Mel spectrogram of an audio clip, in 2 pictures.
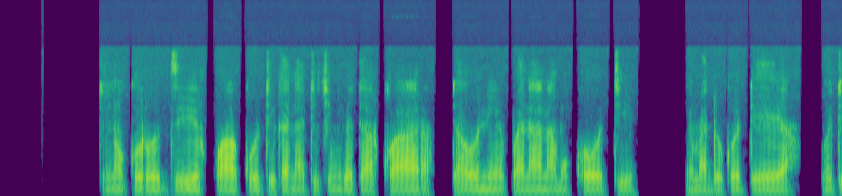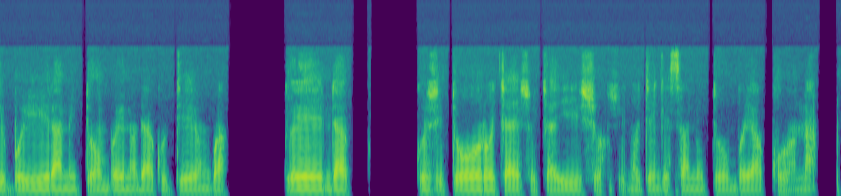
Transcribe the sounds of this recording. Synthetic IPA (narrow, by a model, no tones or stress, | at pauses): tino̞kuɾud͡zirwakutikanatit͡ʃiŋɡe̞tarwaɾa̰ta̰onekwananamukʰo̞ti | nemadʱo̞ko̞dʱe̞ja | wotibʱujiɾamito̞mbo̞ino̞ɗakute̞ːmɡwa | to̞enda | kuʐito̞ɾo̞t͡ʃaiʐot͡ʃaiʐoʐ̥ino̞te̞ŋɡe̞samito̞mbo̞jakoːna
